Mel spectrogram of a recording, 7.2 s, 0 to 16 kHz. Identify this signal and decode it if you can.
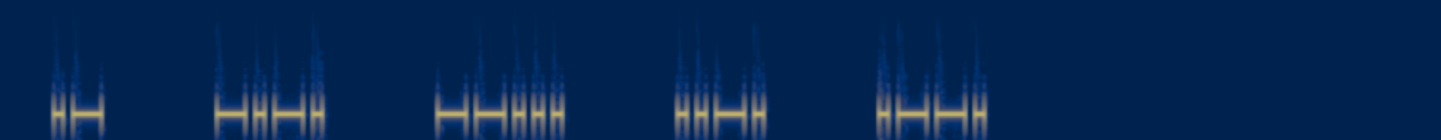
Morse code, heard as a keyed tone, about 25 wpm, spaced as for 12 wpm, 700 Hz. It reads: AC7FP
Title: USA Call Signs - 5 Characters - 4x Character Spacing - 25wpm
